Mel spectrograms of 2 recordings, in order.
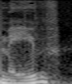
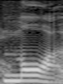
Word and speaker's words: Mauve: Is it pronounced Maeve? – No, there's a U. – Oh. – Mauve.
